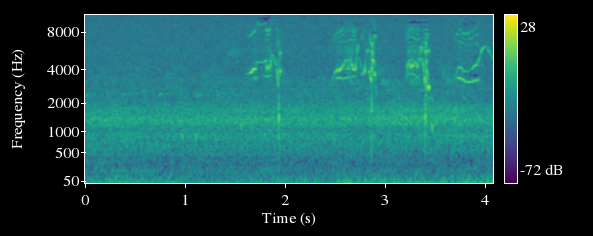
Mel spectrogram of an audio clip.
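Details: Bald eagle at its nest in North East Florida, picked up by a nest camera: a few thin, high whistled notes with short slurred chitters, scattered over the last few seconds above steady low rumble of wind and background noise.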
